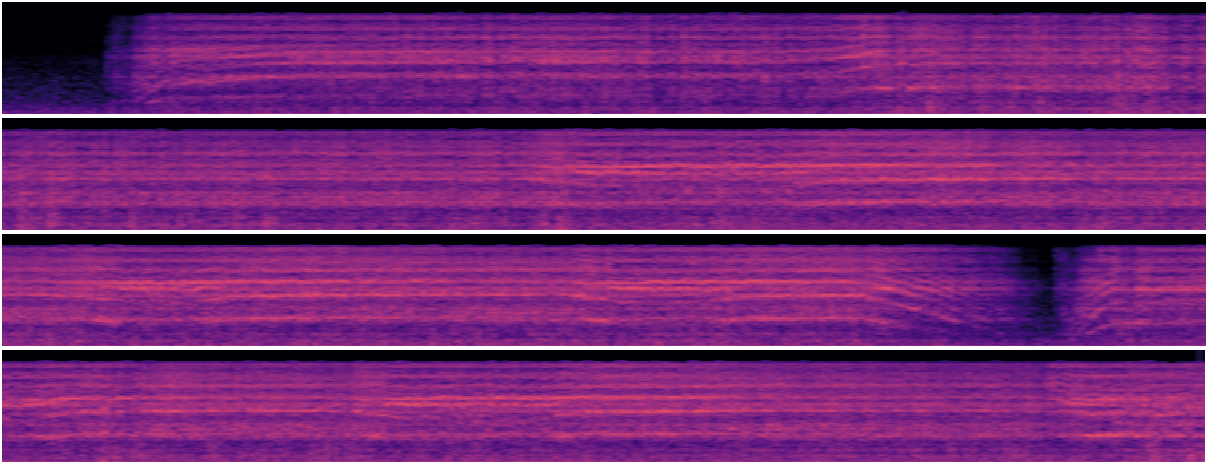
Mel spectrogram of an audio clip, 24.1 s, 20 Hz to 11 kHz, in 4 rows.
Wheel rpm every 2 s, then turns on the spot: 70, 160, 210, 230, 220, 230, 220, 220, 80, 210, 220, 220.
none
